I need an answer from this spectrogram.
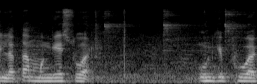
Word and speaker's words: मंगेशकर: उनका नाम था लता मंगेशकर, मंगेशकर नहीं। जो आपने बोला है लता मंगेशकर, ये नाम गलत है।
